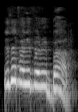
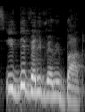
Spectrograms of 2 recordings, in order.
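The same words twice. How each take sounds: First: "E dey very, very bad" pitched much higher, louder, each "very" hit hard; outraged exclamation, "very, very" pushed up and loud; emphatic repeat. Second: Said in the usual way. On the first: Real, not acted. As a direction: hammer "very, very bad" up high the second time.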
